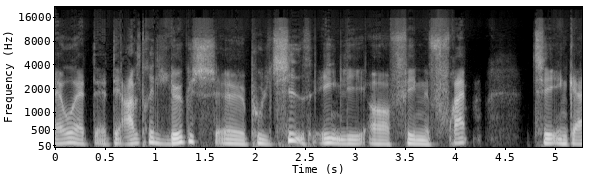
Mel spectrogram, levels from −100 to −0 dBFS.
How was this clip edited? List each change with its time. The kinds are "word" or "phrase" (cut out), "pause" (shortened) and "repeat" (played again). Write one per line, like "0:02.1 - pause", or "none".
none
